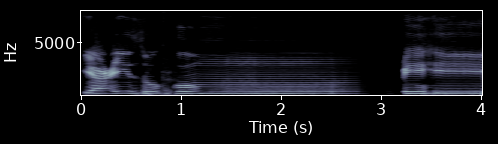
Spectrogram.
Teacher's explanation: যে কুম বলে অপেক্ষা করলাম, স্টে করলাম, এটাই হচ্ছে গুন্না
